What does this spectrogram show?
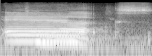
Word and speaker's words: Canucks: And we're going to do Canucks. Inset. Rhymes with ducks.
